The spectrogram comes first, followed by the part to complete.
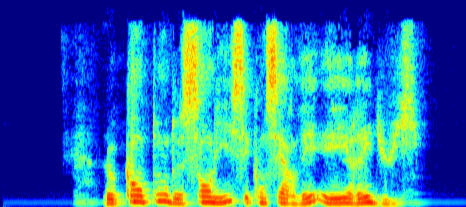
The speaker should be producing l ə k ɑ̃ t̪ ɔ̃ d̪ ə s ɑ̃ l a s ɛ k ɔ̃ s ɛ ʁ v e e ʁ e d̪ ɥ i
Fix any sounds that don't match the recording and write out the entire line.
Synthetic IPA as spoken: l ə k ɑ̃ t̪ ɔ̃ d̪ ə s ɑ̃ l i s ɛ k ɔ̃ s ɛ ʁ v e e ʁ e d̪ ɥ i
